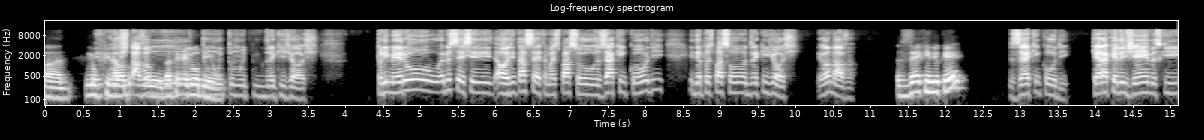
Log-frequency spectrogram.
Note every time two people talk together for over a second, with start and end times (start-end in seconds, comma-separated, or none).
0.6-2.5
